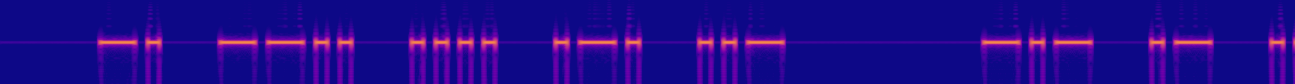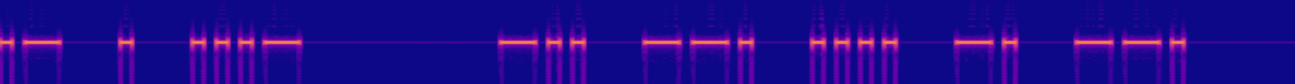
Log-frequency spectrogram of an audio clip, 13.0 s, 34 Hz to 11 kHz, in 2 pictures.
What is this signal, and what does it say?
Morse code, heard as a keyed tone, about 20 wpm, spaced as for 16 wpm, 600 Hz. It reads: NZHRU KAUEV DGHNG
